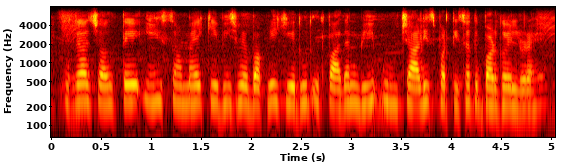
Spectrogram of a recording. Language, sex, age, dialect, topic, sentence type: Bhojpuri, female, 18-24, Southern / Standard, agriculture, statement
